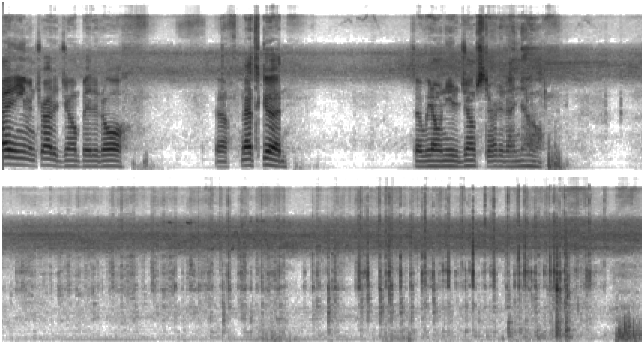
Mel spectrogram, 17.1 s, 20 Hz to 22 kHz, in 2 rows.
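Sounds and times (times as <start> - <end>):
crickets shrilling: 0.0 - 17.0
light clicks and scraping: 7.9 - 16.7.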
